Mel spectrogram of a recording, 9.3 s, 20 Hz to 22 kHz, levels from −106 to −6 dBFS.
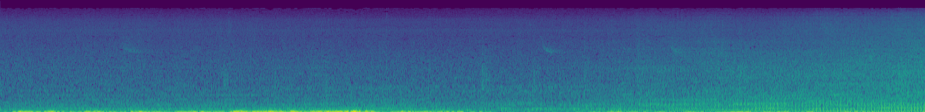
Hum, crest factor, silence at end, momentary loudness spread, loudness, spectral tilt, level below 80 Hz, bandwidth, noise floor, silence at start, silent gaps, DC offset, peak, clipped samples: none; 18 dB; 0 s; 12 LU; -42 LUFS; -6 dB/octave; -32 dBFS; 7.8 kHz; -47 dBFS; 0.05 s; none; under 0.1%; -10 dBFS; under 0.1%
